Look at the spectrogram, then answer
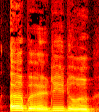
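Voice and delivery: high, drawn-out musing bear voice; pondering. A narrator's reading. Pooh echoing Tigger at noon, pondering. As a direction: stretch the word out as if pondering it. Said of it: "ismételte Mici Mackó elmélkedve".

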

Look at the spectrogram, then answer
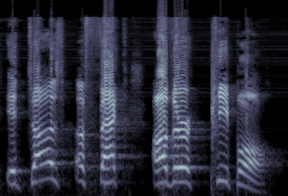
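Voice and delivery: loud, high, hammering sermon; fiery preaching. Acted. Pastor scolds lazy believers, loud fiery preaching. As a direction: preach it hard at the lazy ones.

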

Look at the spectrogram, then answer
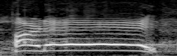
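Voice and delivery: long, high, loud party whoop; party cheer. Acted. Preacher breaks into heaven's rejoicing, celebrating loudly. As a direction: burst in with a drawn-out cheer.

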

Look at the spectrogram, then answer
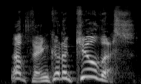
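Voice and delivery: fast, high alarmed voice; shaken smoker. Acted. Smoker stunned after the fireball, alarmed. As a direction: rattle it off in alarm. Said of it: "one of the other smokers said".

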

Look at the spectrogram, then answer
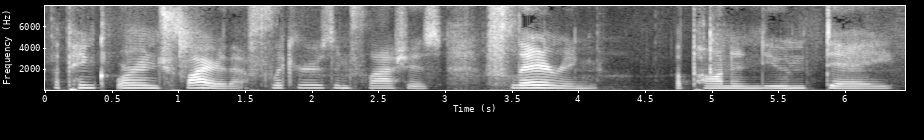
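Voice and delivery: ordinary delivery

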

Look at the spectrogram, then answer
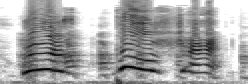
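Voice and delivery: high, loud hammed-up rant about the sound; mock frantic rant. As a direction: overact a stressed perfectionist. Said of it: "She's like".

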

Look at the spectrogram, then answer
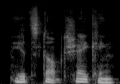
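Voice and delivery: usual speaking voice

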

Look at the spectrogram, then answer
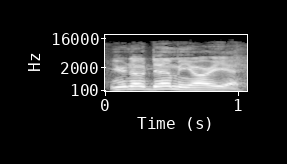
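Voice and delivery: normal talking voice

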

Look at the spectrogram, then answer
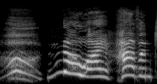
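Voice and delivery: very high, breakthrough excitement; excited cry. A narrator's reading. Scientist has just made a discovery, excited cry. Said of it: "she cried".

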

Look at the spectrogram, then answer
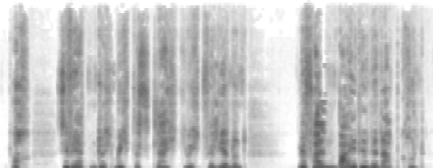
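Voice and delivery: high, urgent lady's protest; Milady's voice. A narrator's reading. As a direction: object anxiously, pitched far up. (ängstlicher Einwand mit hoher Stimme)

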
